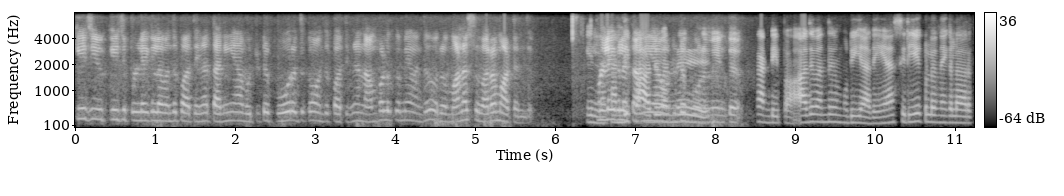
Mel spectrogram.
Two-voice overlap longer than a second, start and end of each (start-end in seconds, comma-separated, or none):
none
